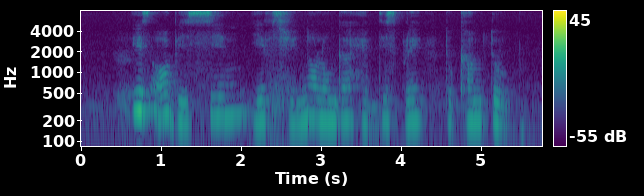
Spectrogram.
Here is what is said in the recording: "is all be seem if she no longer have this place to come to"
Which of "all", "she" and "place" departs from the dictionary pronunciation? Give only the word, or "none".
place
